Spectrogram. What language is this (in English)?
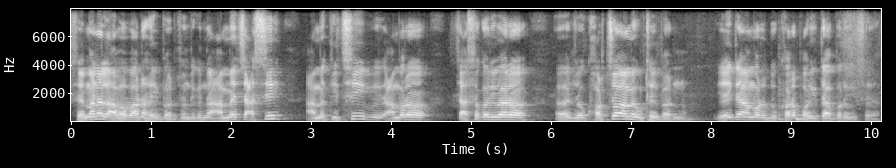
Odia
